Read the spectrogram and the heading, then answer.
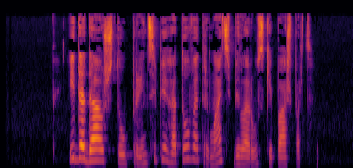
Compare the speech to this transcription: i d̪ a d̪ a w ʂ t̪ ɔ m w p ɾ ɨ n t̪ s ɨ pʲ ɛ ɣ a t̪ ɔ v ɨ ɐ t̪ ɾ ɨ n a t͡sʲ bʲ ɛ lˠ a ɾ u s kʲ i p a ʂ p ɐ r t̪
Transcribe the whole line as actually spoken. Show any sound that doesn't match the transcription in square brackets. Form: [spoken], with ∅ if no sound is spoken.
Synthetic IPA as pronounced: i d̪ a d̪ a w ʂ t̪ ɔ [∅] w p ɾ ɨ n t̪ s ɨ pʲ ɛ ɣ a t̪ ɔ v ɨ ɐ t̪ ɾ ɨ [m] a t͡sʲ bʲ ɛ lˠ a ɾ u s kʲ i p a ʂ p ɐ r t̪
